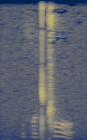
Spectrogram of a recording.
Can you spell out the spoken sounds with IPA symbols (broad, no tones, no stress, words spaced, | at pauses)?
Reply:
θutǁo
